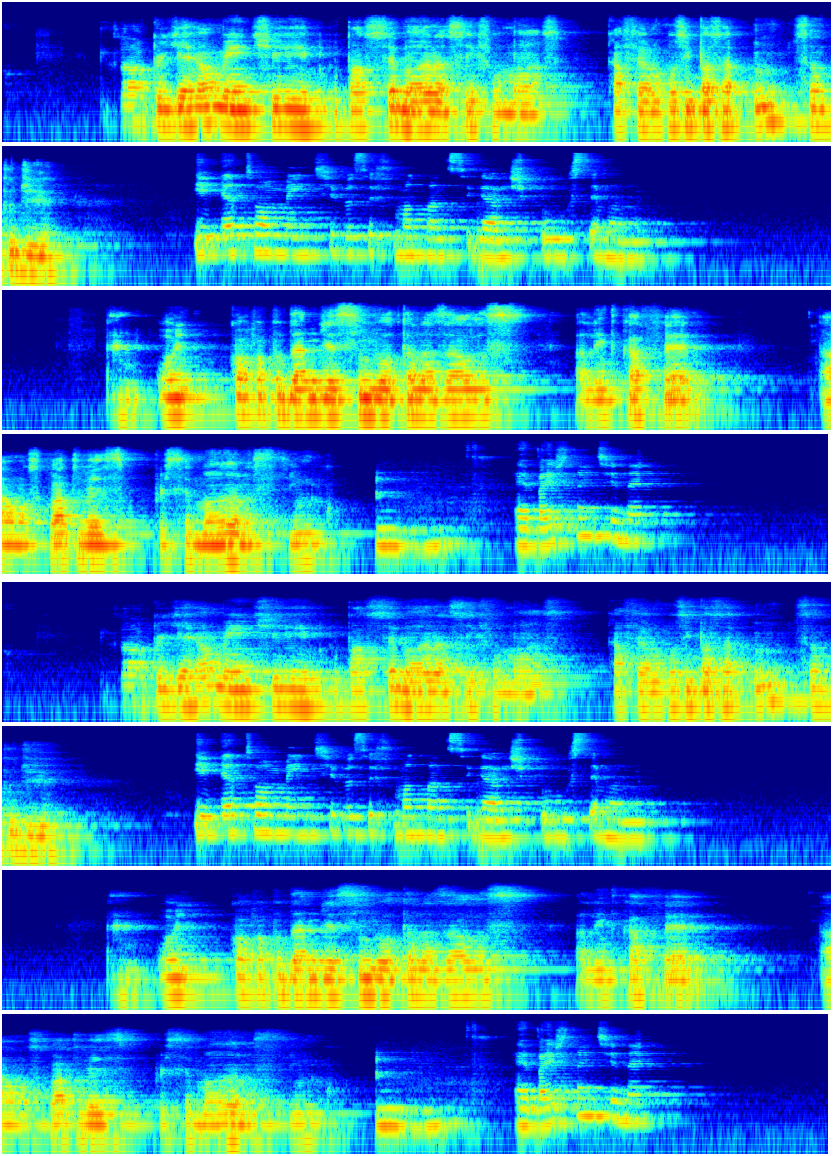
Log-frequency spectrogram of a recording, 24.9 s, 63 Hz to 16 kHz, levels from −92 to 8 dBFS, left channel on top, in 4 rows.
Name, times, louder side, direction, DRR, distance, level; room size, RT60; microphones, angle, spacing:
voice 1, 0.9-4.2 4.6-6.7 13.2-16.3 16.7-17.7 18.6-21.1, left 5 dB, 85° left, 0.5 m, -19 dB
voice 2, 5.2-5.5 7.7-11.1 21.4-22.0 22.5-23.4, equal, 10° right, 1.0 m, -28 dB
11.0 x 4.7 x 4.7 m
head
